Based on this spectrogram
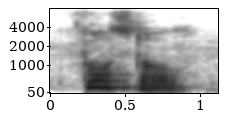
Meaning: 1. An ambush; plot; an interception; waylaying; rescue 2. Something situated or placed in front
- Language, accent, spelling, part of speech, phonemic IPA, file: English, Southern England, forestall, noun, /ˈfɔː(ɹ).stɔːl/, LL-Q1860 (eng)-forestall.wav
